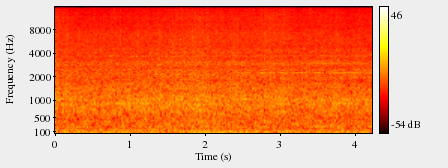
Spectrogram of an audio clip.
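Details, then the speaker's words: 1970 GMC Fleetside pickup, 350 V8 with Turbo 350 automatic, at freeway speed: steady low engine drone under road and wind noise, no knocks or misses; runs and drives smooth, normal running. "You won't be unhappy the way this runs and drives."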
